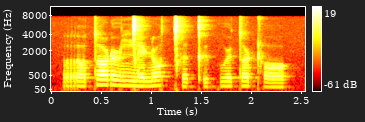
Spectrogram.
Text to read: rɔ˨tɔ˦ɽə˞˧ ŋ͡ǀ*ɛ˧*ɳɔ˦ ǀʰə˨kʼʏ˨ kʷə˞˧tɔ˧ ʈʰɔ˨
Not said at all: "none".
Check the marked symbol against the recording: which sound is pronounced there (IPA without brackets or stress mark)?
ɛ˧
